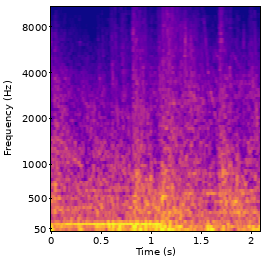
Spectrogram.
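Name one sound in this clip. A plasma blast crackles and bursts.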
